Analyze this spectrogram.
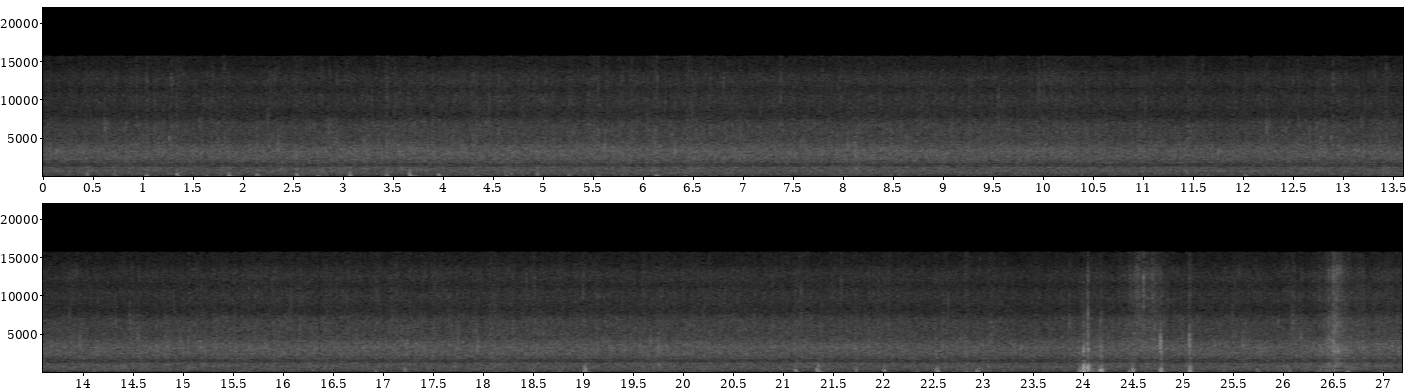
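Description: Footsteps swish steadily through tall grass.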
